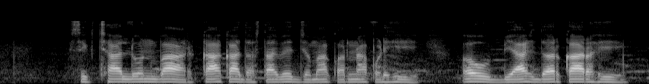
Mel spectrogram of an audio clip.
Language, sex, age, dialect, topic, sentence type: Chhattisgarhi, male, 18-24, Eastern, banking, question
